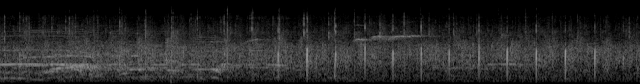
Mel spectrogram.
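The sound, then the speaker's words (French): A crowd applauds steadily for a group of gilets jaunes (yellow vest) protesters who had fought for several weeks without pay, a dense wash of many hands clapping, with sharper individual claps standing out in a loose rhythm toward the end. “Applaudissez-les parce qu'ils se sont battus”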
